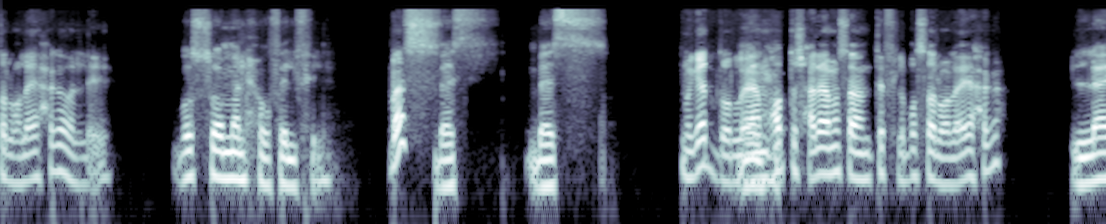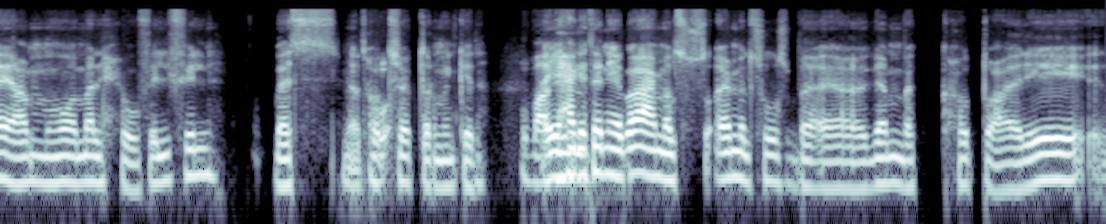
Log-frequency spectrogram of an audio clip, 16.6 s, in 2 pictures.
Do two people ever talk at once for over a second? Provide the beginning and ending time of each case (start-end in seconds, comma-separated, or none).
none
